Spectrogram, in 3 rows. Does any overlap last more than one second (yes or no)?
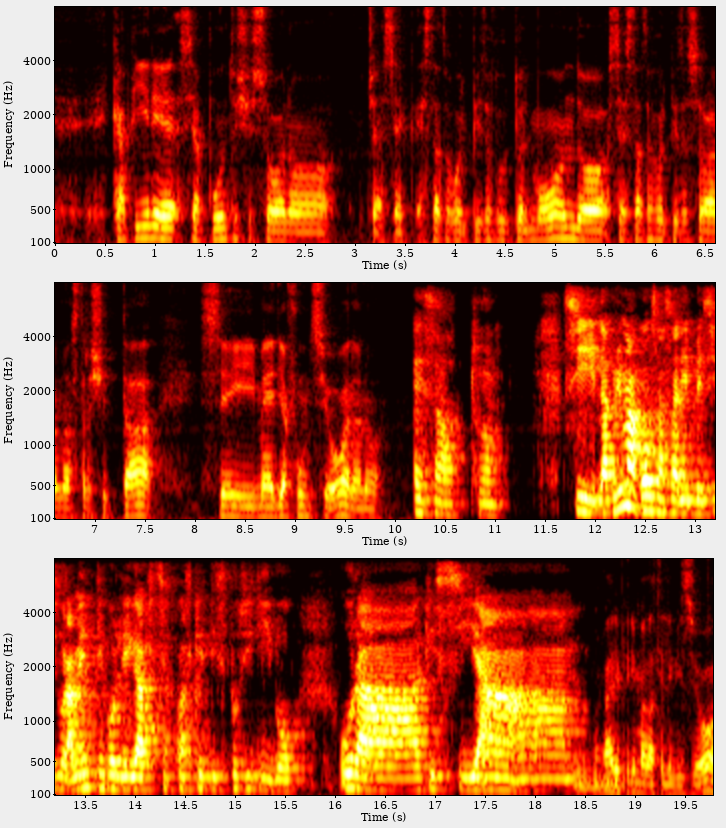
no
